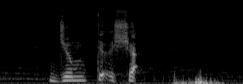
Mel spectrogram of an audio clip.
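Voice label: my ribs, Tlacochahuaya Zapotec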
